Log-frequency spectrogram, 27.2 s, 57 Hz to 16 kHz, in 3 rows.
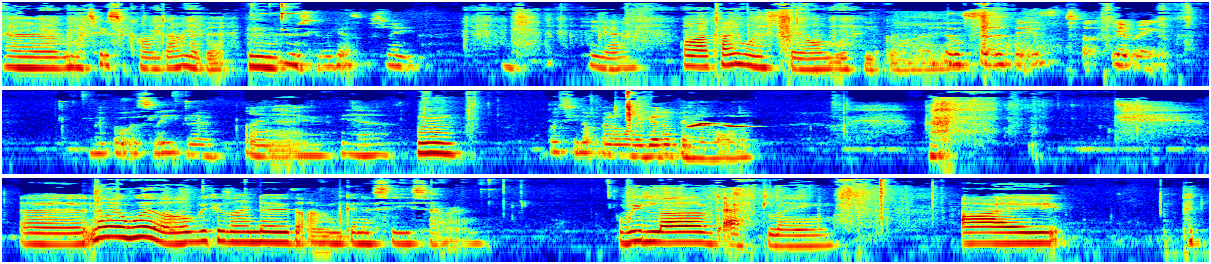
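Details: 24-year-old woman with Tourette syndrome diagnosed at 20, on a really bad tic night with neck straining and tics constantly interrupting her sentences; repeated "Mm" vocal tics; vocal tics (Tourette syndrome).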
